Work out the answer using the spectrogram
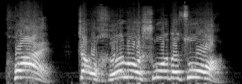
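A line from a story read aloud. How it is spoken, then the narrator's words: Shouting. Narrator (Chinese): 我也喊了一声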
